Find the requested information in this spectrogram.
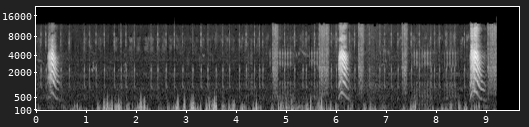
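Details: A cheetah in a zoo in India gives three high, bird-like chirps that slide steeply downward, spaced a few seconds apart.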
